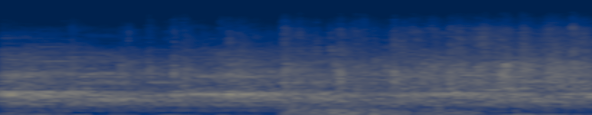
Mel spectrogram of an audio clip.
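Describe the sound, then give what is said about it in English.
A stadium crowd at a football match involving Wrexham breaks into a steady round of applause as substitutes Davies and Lee come out to warm up, dense clapping blending with a broad murmur of voices, holding at an even level throughout. “As the subs come out to warm up Davies and Lee and get a good round of applause.”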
